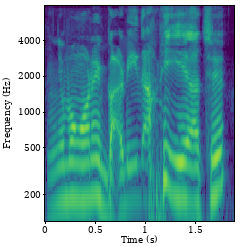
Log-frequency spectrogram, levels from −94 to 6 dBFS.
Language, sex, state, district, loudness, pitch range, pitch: Bengali, male, West Bengal, Paschim Medinipur, -19 LUFS, 170-195 Hz, 185 Hz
